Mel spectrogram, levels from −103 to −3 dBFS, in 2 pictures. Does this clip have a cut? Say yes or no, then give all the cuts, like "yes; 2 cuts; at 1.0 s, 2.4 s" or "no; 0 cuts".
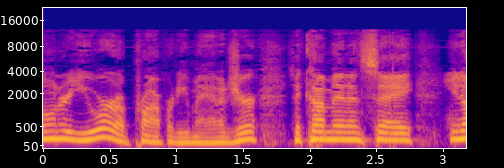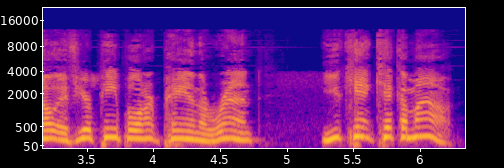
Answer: no; 0 cuts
